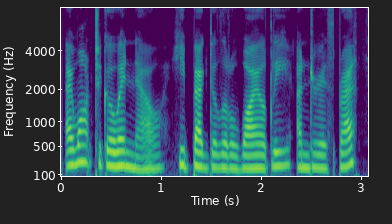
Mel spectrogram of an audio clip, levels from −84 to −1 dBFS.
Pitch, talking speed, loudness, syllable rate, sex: 195 Hz, 275 wpm, -18 LUFS, 6.4 syllables/s, female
